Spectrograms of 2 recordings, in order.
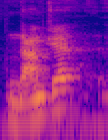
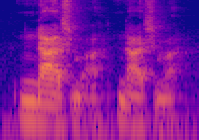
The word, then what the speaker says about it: Najma: back of the car is Namja, or am I pronouncing her name right? Let me see here. Najma. Yeah. So there it is, Najma.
